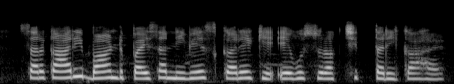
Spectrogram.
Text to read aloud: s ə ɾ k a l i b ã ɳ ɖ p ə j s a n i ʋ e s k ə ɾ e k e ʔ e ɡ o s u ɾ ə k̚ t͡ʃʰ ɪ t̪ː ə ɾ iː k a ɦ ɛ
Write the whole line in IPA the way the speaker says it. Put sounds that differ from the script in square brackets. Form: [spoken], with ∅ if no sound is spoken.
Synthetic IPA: s ə ɾ k a [ɾ] i b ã ɳ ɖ p ə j s a n i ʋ e s k ə ɾ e k e ʔ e ɡ o s u ɾ ə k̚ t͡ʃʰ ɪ t̪ː ə ɾ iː k a ɦ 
